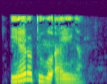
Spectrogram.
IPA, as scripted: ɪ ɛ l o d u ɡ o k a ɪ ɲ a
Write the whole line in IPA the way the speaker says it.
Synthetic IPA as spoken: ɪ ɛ ɾ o t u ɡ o ʔ a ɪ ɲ a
